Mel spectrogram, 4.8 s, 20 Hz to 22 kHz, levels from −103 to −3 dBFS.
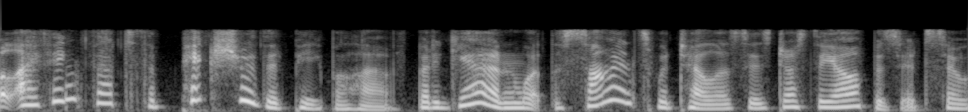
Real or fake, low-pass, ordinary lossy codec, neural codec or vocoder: real; 7.2 kHz; MP3, 64 kbps; none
